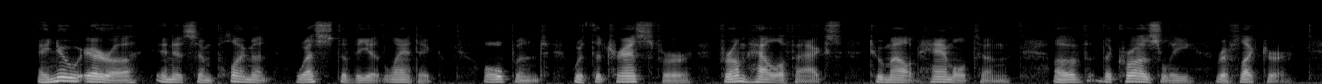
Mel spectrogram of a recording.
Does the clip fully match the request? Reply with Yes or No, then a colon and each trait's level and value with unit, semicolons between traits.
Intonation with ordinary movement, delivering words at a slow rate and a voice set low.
Yes: average, 4.1 semitones; slow, 105 wpm; low, 115 Hz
